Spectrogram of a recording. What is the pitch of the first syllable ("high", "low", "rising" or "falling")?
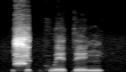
low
